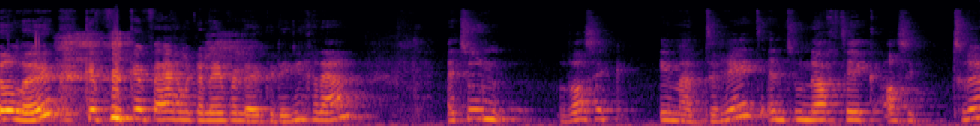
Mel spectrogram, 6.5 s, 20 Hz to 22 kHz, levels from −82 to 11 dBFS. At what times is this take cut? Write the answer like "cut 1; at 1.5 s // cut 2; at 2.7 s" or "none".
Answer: none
